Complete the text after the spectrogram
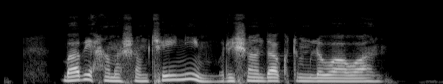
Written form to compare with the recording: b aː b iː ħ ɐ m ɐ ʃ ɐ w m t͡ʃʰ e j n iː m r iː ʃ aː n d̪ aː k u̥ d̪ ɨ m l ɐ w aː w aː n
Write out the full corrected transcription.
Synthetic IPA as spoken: b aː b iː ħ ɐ m ɐ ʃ ɐ m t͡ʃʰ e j n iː m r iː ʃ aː n d̪ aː k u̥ t̪ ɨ m l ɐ w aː w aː n

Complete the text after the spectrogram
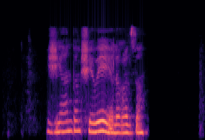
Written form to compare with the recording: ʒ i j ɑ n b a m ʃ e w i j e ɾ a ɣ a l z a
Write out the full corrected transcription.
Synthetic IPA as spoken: ʒ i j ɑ n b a m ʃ e w e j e l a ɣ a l z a

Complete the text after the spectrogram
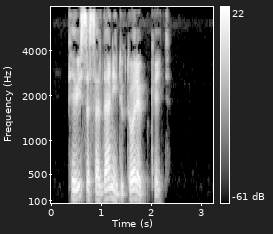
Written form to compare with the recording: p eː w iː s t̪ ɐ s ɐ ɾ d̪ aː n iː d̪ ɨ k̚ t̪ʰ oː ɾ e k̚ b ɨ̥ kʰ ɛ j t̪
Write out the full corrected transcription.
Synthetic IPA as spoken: pʰ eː w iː s t̪ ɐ s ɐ ɾ d̪ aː n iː d̪ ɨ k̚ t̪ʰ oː ɾ e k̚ b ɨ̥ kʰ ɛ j t̪

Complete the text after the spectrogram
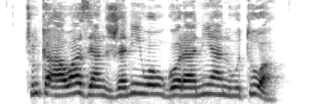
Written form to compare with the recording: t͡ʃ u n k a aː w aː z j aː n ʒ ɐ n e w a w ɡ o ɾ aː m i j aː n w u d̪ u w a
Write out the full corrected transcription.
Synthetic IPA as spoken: t͡ʃ u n k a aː w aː z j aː n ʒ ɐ n i w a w ɡ o ɾ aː n i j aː n w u t̪ u w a

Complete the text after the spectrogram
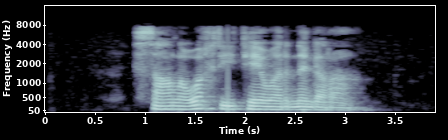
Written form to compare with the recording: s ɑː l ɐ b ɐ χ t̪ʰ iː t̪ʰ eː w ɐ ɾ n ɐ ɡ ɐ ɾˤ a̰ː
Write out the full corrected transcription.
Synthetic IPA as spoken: s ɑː l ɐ w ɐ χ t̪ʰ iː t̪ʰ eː w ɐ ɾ n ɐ ɡ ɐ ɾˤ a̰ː

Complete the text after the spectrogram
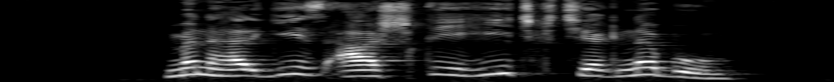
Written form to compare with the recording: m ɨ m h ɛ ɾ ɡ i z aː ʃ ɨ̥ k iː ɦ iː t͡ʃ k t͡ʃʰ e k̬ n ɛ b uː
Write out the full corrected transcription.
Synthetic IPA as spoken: m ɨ n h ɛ ɾ ɡ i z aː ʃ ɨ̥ q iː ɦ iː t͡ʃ k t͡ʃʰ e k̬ n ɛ b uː

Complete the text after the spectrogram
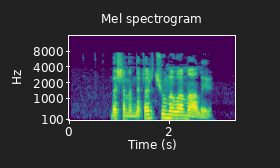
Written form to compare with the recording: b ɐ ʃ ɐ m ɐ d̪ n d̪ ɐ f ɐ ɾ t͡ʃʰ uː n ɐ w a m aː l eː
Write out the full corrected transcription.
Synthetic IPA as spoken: b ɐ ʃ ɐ m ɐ n d̪ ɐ f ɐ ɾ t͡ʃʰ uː m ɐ w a m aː l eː

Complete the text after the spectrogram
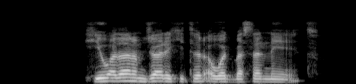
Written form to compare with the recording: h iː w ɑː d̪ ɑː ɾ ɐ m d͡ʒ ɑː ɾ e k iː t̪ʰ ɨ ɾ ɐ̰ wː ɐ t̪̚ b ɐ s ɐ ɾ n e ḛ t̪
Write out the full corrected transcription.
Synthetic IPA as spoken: h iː w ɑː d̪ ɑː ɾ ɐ m d͡ʒ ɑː ɾ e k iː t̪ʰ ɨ ɾ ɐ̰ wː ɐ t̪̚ b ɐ s ɐ ɾ n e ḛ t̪

